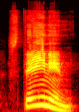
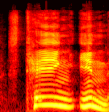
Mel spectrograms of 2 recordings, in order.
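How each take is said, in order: First: The ending is reduced and linked to the vowel. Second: The -ing ending is said in full. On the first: "이런 식으로 발음을 변화시켜서" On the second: "하려니까 어렵습니다"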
